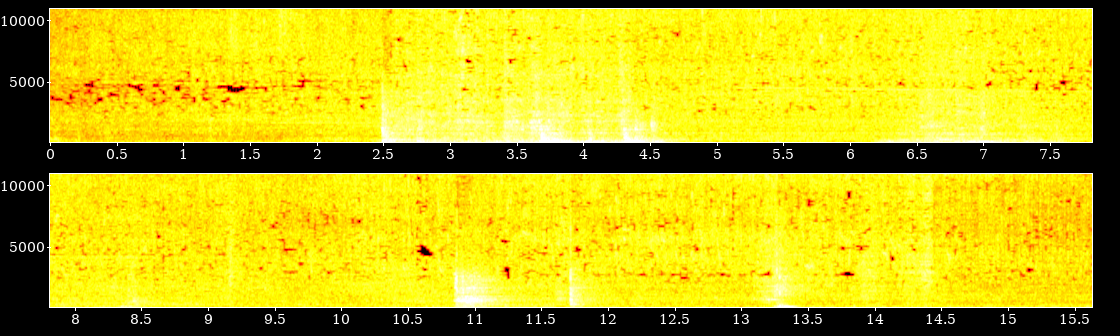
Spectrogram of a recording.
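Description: Utensils scraping and clinking against a roasting pan and plates as roasted carrots are served, in several short bursts over a steady hiss.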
